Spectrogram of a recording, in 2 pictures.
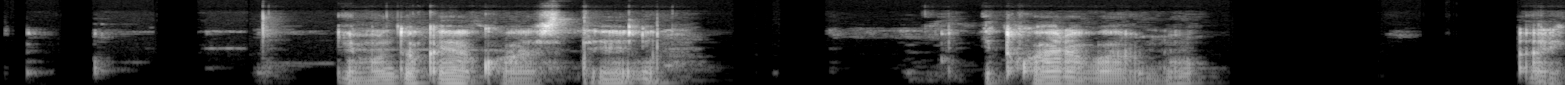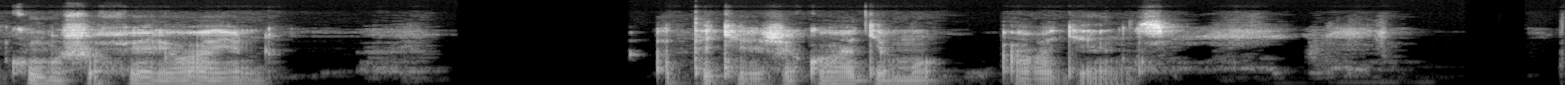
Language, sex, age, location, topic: Kinyarwanda, male, 18-24, Musanze, government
